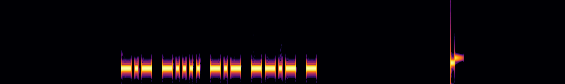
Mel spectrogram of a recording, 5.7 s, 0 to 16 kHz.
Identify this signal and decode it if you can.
Morse code, heard as a keyed tone, about 34 wpm, 700 Hz. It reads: K6KQT
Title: USA Call Signs - 5 Characters - 3x Character Spacing - 35wpm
